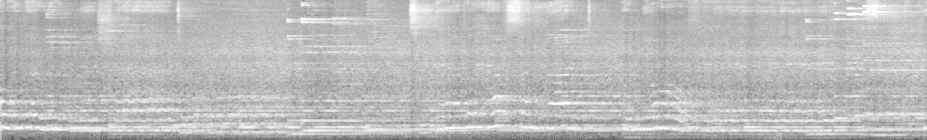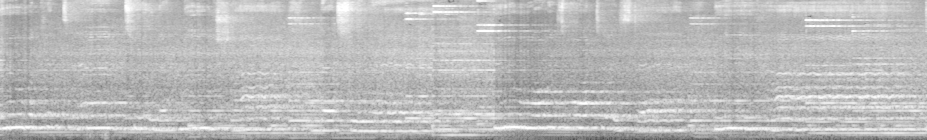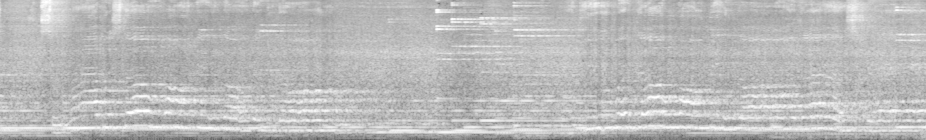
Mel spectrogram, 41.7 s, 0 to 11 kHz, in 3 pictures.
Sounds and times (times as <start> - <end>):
Female singing: 0.0 - 4.4, 6.2 - 13.0, 13.8 - 20.5, 21.3 - 33.3, 36.2 - 41.7
Music: 0.0 - 41.7.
